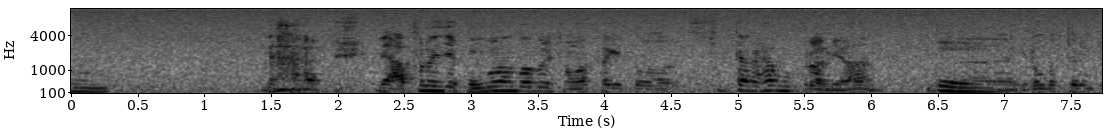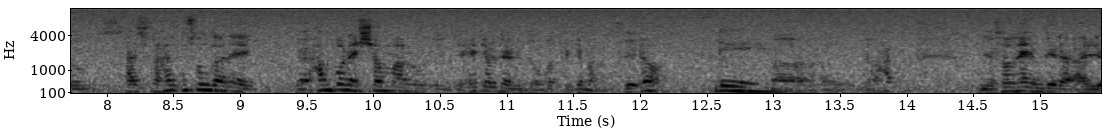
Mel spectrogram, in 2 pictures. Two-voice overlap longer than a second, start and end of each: none

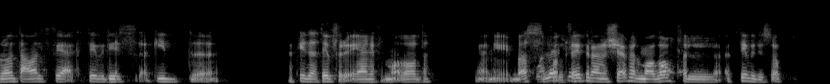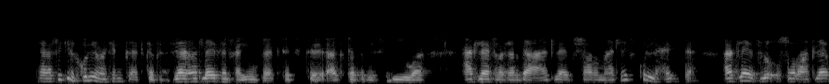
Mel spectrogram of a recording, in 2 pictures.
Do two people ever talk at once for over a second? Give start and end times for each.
none

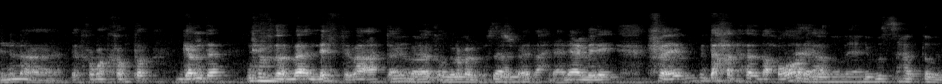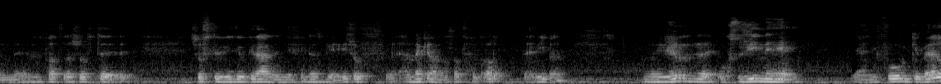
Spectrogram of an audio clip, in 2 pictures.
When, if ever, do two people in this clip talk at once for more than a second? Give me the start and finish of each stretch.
3.9-5.4

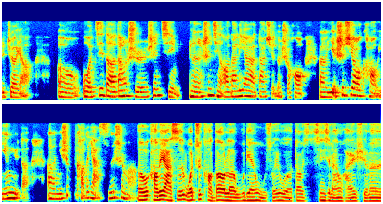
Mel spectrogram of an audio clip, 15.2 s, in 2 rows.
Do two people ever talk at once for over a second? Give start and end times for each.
none

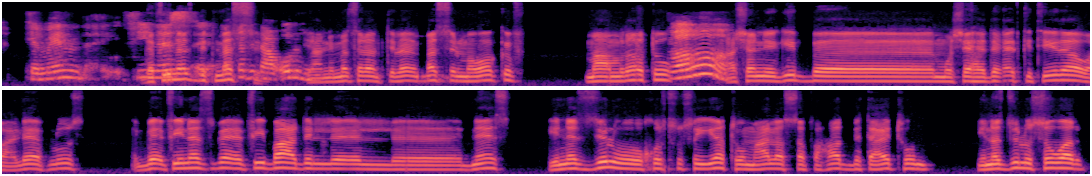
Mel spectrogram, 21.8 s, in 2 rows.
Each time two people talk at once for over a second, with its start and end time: 1.4-2.6

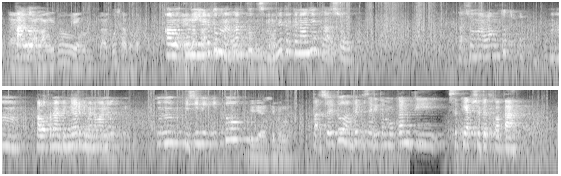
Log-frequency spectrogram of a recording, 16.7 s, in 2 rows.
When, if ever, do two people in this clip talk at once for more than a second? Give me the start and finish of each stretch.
2.6-4.2

